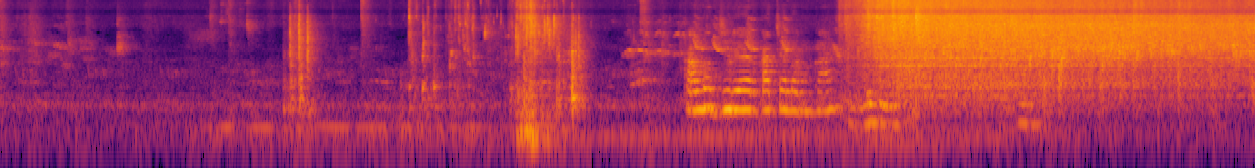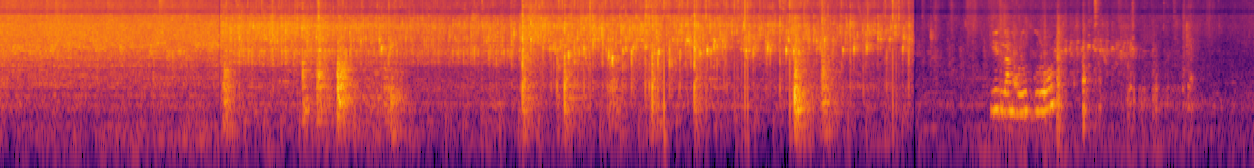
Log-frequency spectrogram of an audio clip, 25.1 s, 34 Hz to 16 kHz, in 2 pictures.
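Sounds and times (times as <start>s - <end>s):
seeds sizzling and popping in oil: 8.4s - 21.8s.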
